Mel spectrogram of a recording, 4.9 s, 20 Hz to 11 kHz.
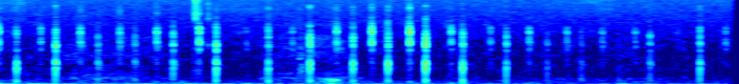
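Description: Fingertips press, click and tap the buttons and joysticks of a black handheld PS4 controller with colored buttons and a hollow plastic shell, held in one hand close to the mic. The result is a quiet, steady run of sharp, dry plastic clicks with a bright edge and no ring, over a faint low rustle of handling.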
